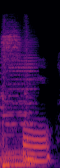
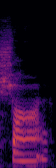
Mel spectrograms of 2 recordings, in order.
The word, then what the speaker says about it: Sean: Oh wait, I just realized I kept on saying Scene. It's pronounced Sean.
